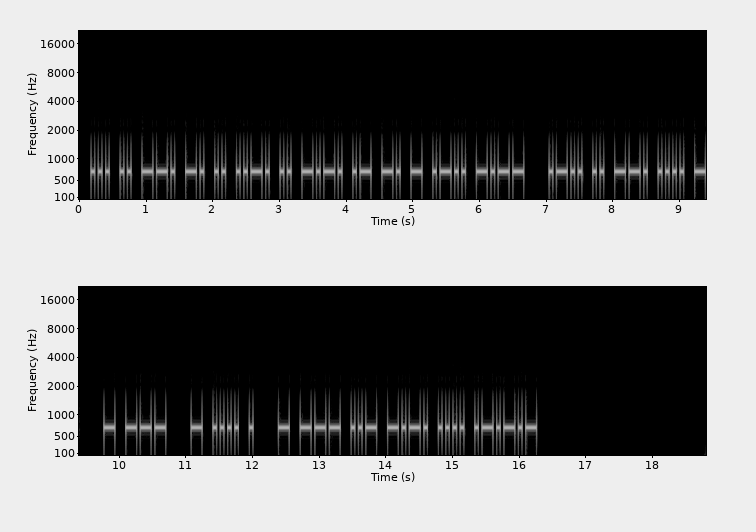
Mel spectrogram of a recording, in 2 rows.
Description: Morse code, heard as a keyed tone, about 22 wpm, 700 Hz. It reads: SIGNIFICANTLY LIGHT TO THE TOUCH.
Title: Sentences from Top 1500 Words 22wpm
